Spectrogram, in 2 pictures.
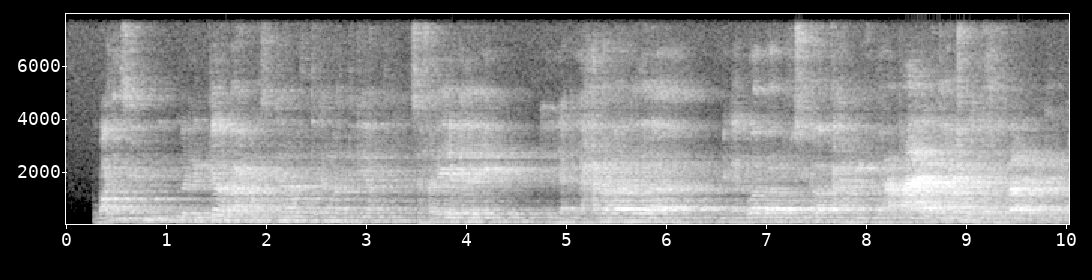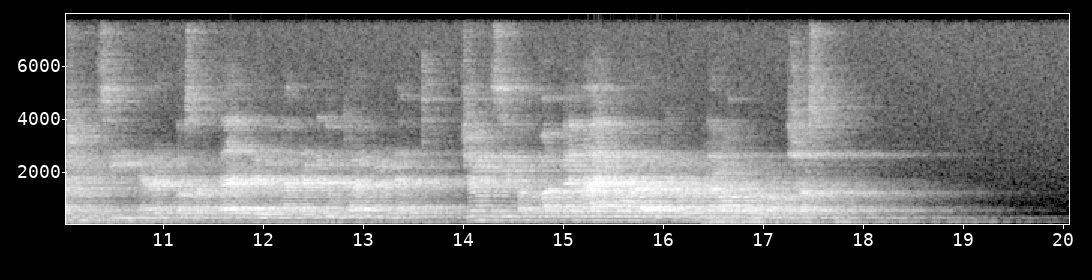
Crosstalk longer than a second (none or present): present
